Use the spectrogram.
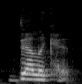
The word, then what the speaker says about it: delicate: Delicate. Delicate. Listen to the stress pattern there. Our first syllable is stressed, and the last one is unstressed.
